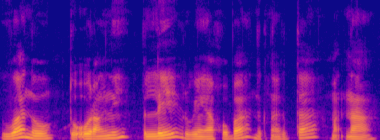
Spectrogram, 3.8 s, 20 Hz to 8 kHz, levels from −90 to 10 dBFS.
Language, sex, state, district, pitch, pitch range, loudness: Garo, male, Meghalaya, South Garo Hills, 135 Hz, 120-155 Hz, -18 LUFS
